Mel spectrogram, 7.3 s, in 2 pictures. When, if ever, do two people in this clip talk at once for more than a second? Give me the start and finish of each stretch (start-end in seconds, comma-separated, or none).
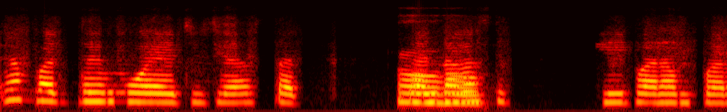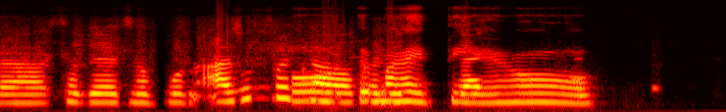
none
